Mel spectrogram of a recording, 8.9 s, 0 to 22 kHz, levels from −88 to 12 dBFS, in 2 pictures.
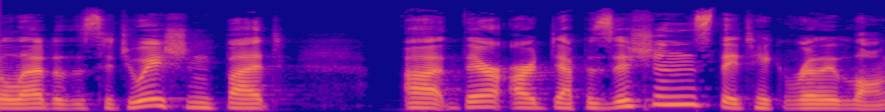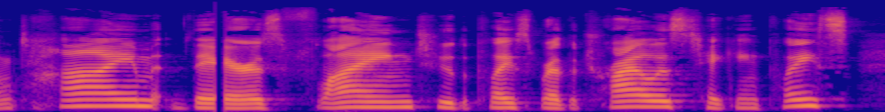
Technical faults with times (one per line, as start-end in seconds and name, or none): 5.50-5.55 gap at a join of encoded pieces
